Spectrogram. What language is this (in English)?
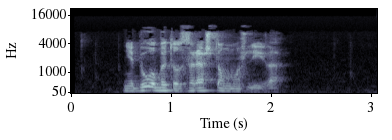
Polish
